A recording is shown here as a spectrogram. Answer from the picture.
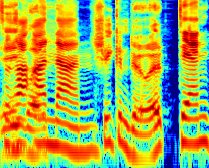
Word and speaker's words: Raanan: Listen, but it's a question of whether it's 2 syllables or 3. It's 2. No, it's 3.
